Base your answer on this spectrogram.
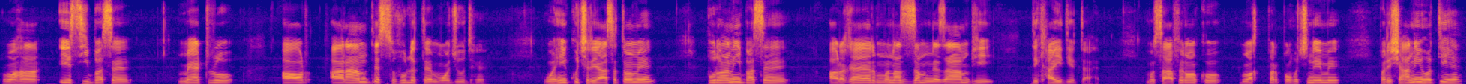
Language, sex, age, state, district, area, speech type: Urdu, male, 30-45, Bihar, Madhubani, rural, spontaneous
